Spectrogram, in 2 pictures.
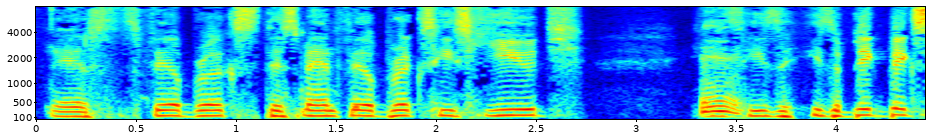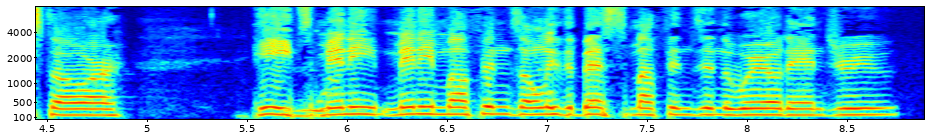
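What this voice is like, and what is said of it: Imitates another person's voice. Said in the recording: “is that the Trump impression? ... I was trying to do a Trump. ... That was decent. ... I give it a 7 out of 10.”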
